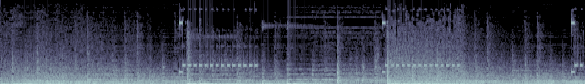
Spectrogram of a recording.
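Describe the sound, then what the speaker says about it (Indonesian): A telephone rings on an outgoing call, a repeated electronic ringback tone in bursts separated by short pauses, heard clearly with nobody speaking. "Aku coba telepon Mbak Aurel deh"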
